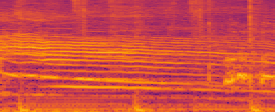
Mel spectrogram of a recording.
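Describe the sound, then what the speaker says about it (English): A cat gives a drawn-out, tonal meow, close and clear, with a few soft thumps underneath. "the kitty cat"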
